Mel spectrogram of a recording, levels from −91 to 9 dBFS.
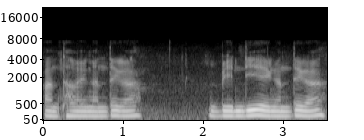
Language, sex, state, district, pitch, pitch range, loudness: Wancho, male, Arunachal Pradesh, Longding, 135 Hz, 130-140 Hz, -14 LUFS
